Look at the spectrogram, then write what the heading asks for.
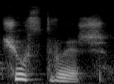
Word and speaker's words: чувствуешь: Как ты себя чувствуешь? We spell чувствуешь, we pronounce чувствуешь.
